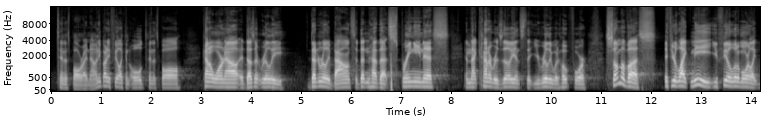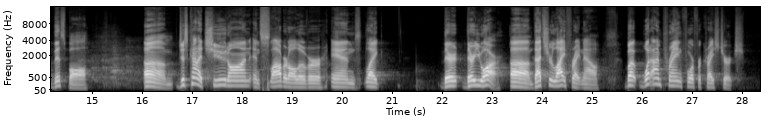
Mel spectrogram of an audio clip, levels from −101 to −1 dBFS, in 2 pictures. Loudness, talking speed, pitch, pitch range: -26 LUFS, 175 wpm, 140 Hz, 125-160 Hz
